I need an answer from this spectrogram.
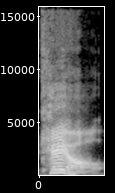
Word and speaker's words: Chaol: But Chaol, everyone was saying Cole, and it's Kaol, and we're like, why?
